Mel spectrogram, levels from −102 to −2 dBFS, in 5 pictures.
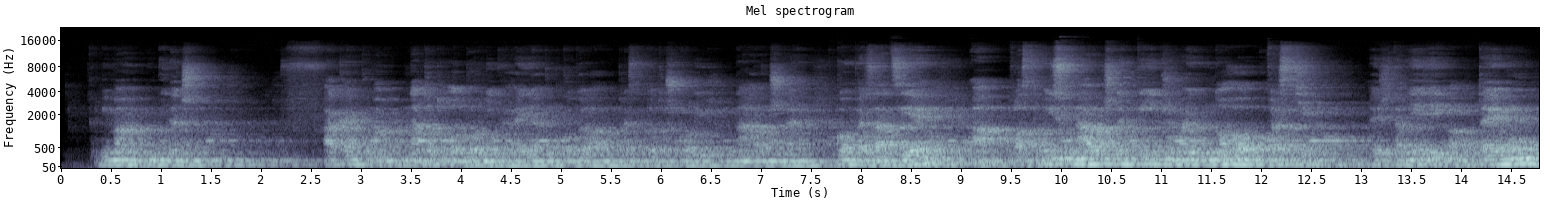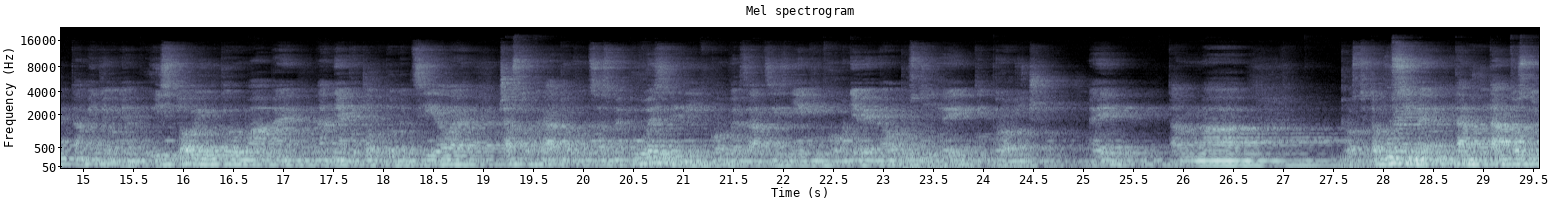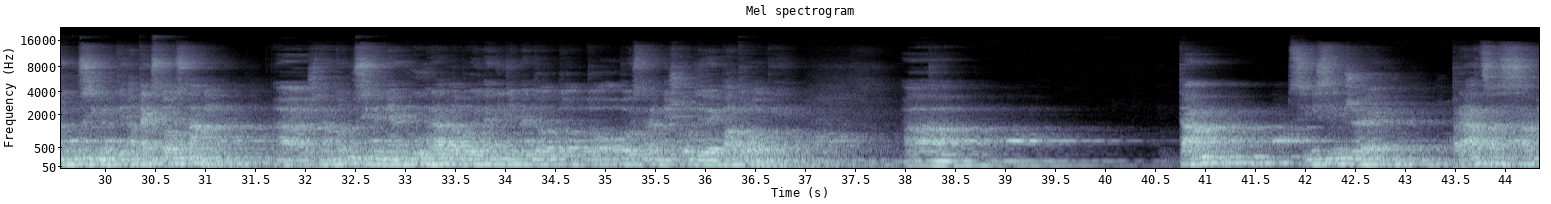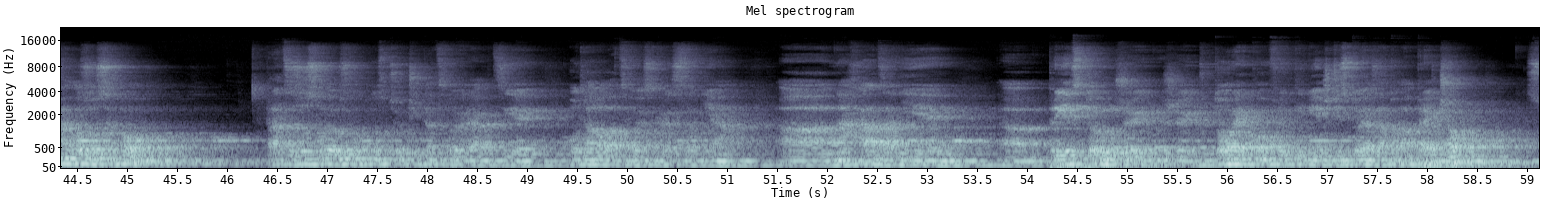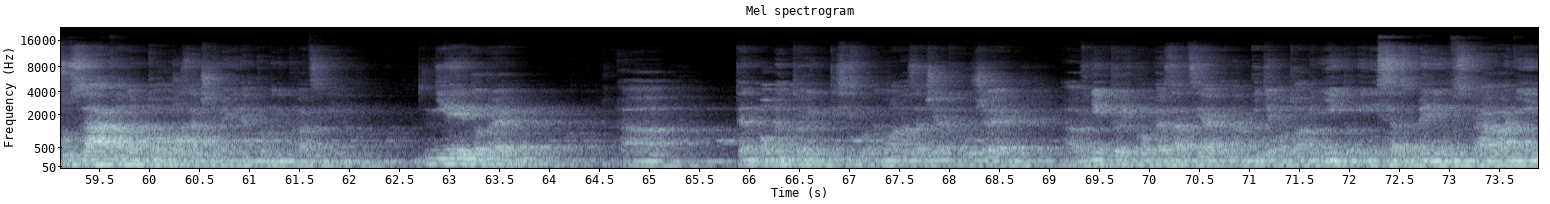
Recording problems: room echo; strong; dies away in 2.6 s
off-mic speech; far
echo of what is said; noticeable; throughout; 450 ms later, 15 dB below the speech

